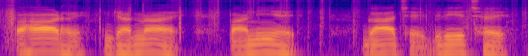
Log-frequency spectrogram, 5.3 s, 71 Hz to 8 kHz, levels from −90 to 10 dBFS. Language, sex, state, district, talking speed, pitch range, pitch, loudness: Hindi, male, Bihar, Jamui, 115 wpm, 85-100 Hz, 95 Hz, -21 LUFS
